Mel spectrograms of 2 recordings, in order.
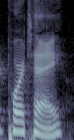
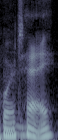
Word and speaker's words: Porte: So it stars her, Peter Porte, which I learned that's the proper spelling, pronunciation of his name, Porte. Not Port. Not Port. Not Porty.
